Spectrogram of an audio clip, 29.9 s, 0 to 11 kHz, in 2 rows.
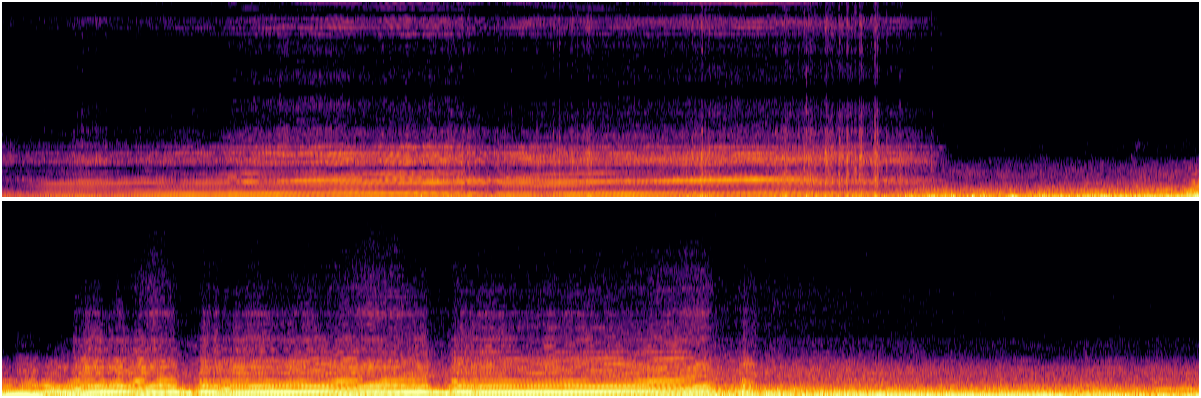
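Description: Honda S2000's four-cylinder engine heard from inside the cabin, revving up through the gears: the note climbs, drops at one upshift and climbs again. Then a Honda S2000 with an HKS RSK intake fitted accelerates hard, climbing through two upshifts, before the driver lifts off and the engine note falls steadily as the car slows.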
